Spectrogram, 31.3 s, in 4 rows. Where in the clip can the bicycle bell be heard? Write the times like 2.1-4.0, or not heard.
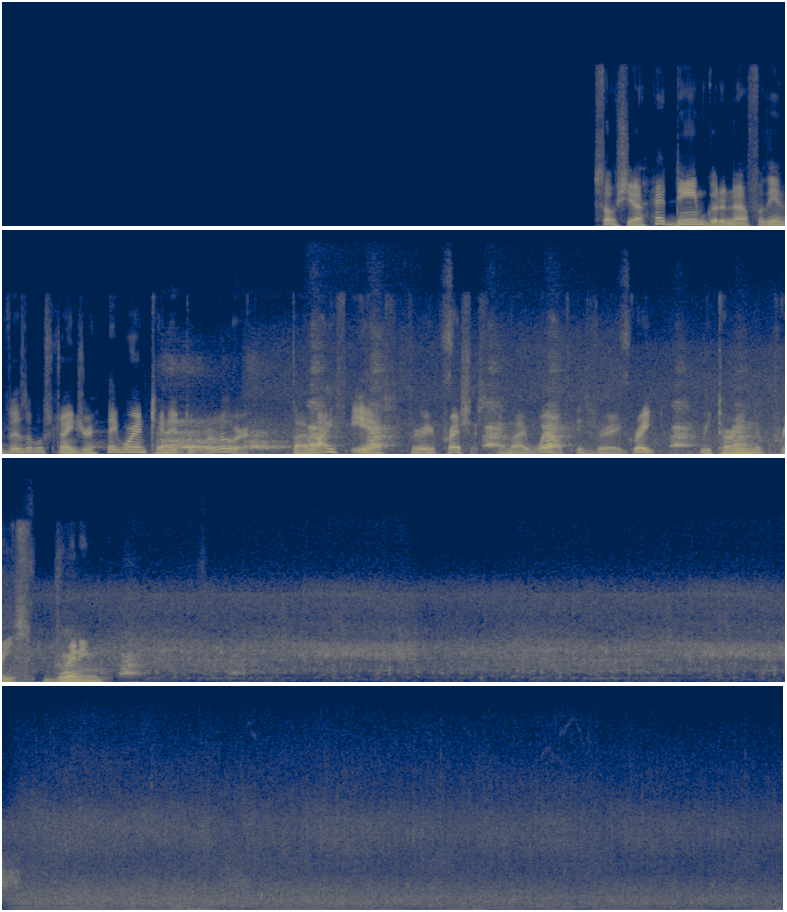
not heard.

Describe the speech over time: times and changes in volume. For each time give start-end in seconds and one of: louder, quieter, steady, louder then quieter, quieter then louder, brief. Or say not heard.
5.9-16.8 steady.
